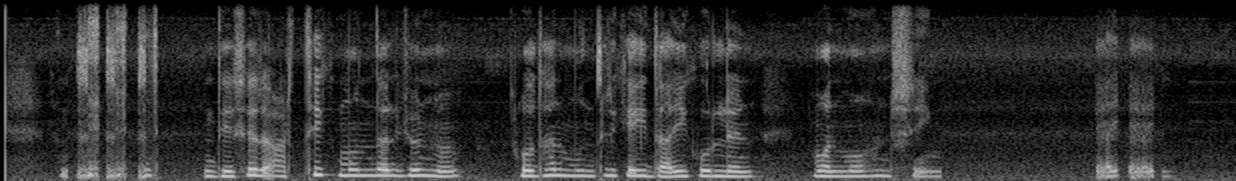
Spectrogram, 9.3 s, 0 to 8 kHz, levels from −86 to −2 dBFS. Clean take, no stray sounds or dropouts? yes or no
no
